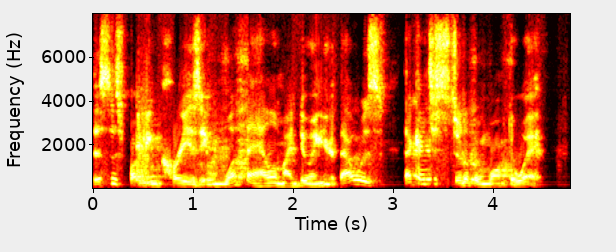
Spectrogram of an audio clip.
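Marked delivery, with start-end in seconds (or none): 0.0-2.4 quiet mumbling to oneself. Retelling talking out loud alone in a room: imitating own mumbling to himself. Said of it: "mumbling to myself".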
